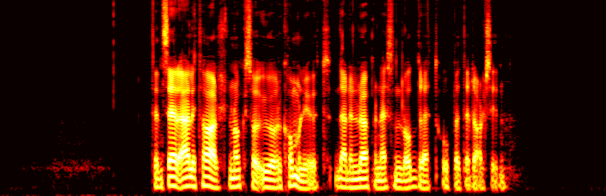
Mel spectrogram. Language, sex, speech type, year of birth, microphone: Norwegian, male, read, 1988, Shure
